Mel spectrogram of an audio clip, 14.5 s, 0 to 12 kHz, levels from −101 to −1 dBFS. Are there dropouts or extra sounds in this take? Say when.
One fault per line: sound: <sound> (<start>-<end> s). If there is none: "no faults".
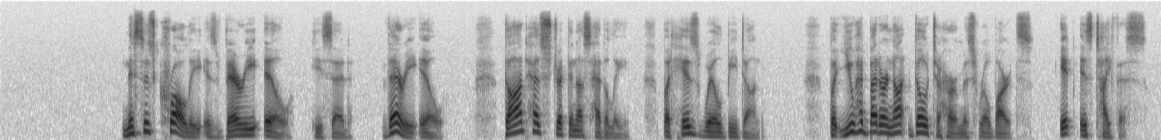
no faults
